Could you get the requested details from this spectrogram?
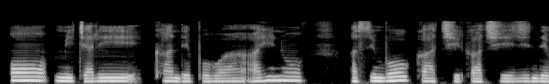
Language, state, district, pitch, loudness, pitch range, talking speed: Idu Mishmi, Arunachal Pradesh, Lower Dibang Valley, 155 Hz, -13 LUFS, 140-170 Hz, 100 wpm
